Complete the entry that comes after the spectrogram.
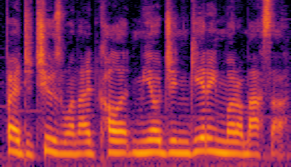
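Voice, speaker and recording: A gruff, proud old swordsmith, put on by a woman reading a game aloud, with a growling voice in her ordinary pitch range. He speaks curtly and commands attention. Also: fairly even intonation, fast, mellow, close to an everyday voice. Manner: curt, commanding delivery. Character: gruff older male swordsmith, blunt and proud. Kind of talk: reading a game's story aloud on stream.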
